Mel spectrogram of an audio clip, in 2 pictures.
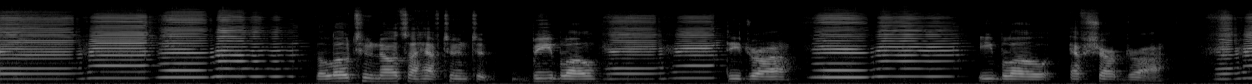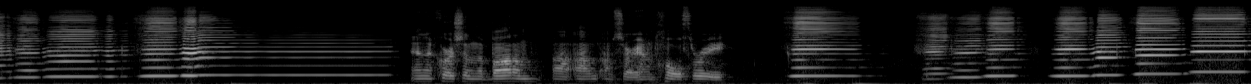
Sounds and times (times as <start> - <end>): Harmonica: 0.0 - 3.3, 6.0 - 9.9, 12.0 - 16.6, 20.4 - 25.0
Inside, small room: 0.0 - 25.0
Speech: 3.2 - 6.0, 7.2 - 8.0, 9.8 - 11.7, 16.6 - 19.8.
